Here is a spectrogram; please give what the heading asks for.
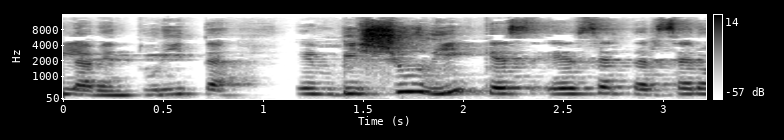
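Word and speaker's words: Vishuddha: y la aventurita en bishudy que es Es el tercer ojo visuri se escribe pero es vichuda sería lapislázuli cuarzo azul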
